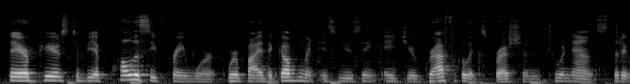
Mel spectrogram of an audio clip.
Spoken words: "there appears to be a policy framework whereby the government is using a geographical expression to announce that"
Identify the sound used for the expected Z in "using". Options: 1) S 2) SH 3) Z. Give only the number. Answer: 3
